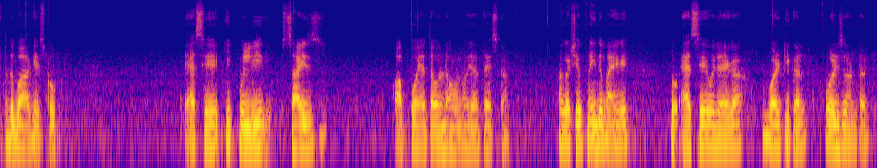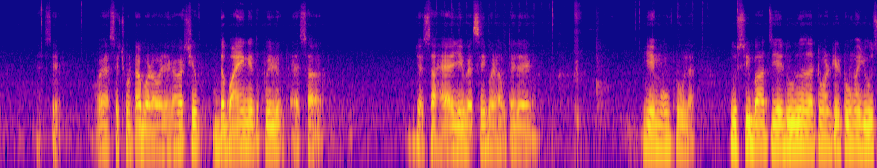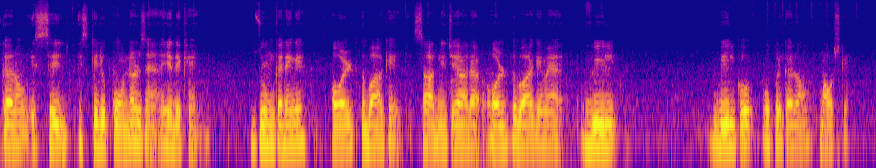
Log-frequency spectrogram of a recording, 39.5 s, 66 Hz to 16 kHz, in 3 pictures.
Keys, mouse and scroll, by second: 6.6-24.4 drag, 27.3 click, 27.5-28.2 scroll up 1, 28.4-29.8 alt+scroll up 1, 32.0 scroll up 1, 38.4 scroll up 1, 38.9-39.4 scroll down 1.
